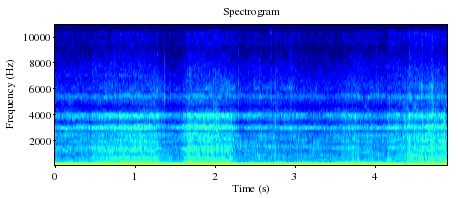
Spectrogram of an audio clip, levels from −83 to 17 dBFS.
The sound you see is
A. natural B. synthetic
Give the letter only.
B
